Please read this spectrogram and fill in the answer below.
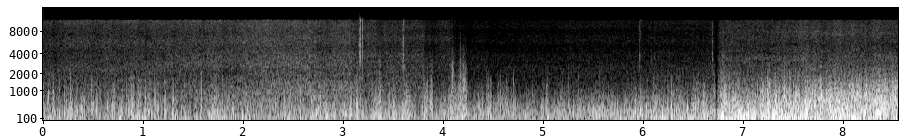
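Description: Wind buffeting the microphone over the wash of breaking ocean waves, louder for the last second or so.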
